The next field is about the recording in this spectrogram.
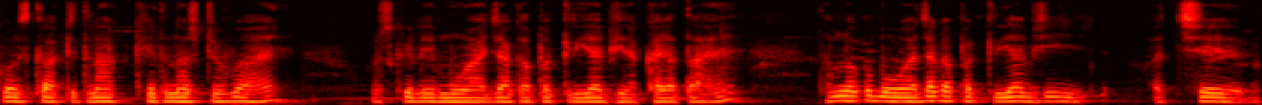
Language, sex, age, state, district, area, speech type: Hindi, male, 30-45, Uttar Pradesh, Prayagraj, rural, spontaneous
